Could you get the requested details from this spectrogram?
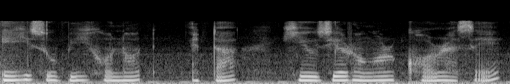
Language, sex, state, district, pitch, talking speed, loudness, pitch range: Assamese, female, Assam, Kamrup Metropolitan, 185 Hz, 80 wpm, -15 LUFS, 170-190 Hz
